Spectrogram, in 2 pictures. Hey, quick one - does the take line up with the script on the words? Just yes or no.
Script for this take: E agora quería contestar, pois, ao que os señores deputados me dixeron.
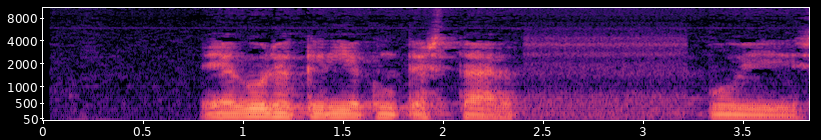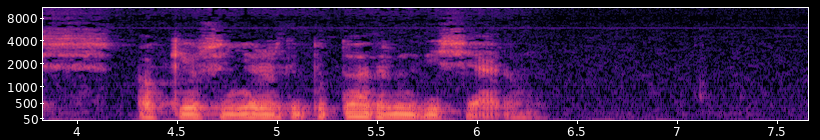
yes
